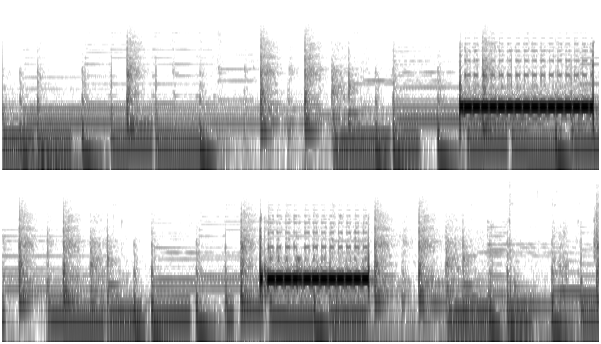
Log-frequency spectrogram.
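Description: A telephone ringback tone purrs twice, each ring about a second long with a pause between, clear and steady over soft background music with no one speaking.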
